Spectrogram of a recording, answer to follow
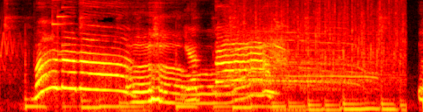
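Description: A high-pitched, drawn-out, meow-like voiced cry, heard twice, over background music with a stepping bass line.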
